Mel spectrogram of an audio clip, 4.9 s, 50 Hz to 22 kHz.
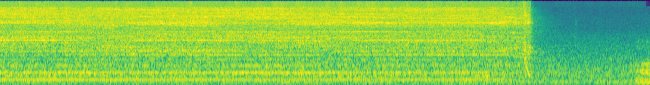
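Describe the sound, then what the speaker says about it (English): A power drill bores a hole through the top side of a Porsche 991 GT3 during audio wiring work, whining steadily and loudly for about four seconds before stopping abruptly, leaving a quiet room. "So I'm gonna drill it on this top side over here."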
